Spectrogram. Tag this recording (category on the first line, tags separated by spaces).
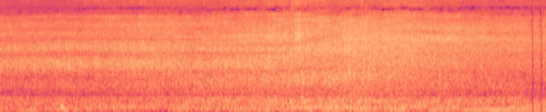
Soundscapes > Urban
car vehicle traffic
